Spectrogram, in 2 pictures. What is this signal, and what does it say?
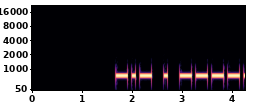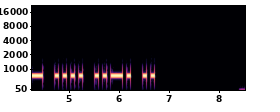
Morse code, heard as a keyed tone, about 18 wpm, 700 Hz. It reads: KE0HFI
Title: Speed Racing - USA Call Signs 15wpm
